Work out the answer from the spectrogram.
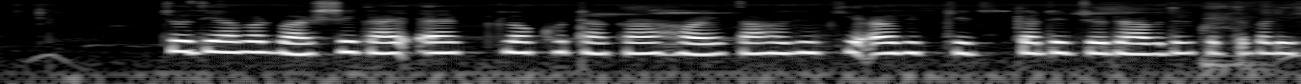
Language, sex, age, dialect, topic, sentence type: Bengali, female, 18-24, Rajbangshi, banking, question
